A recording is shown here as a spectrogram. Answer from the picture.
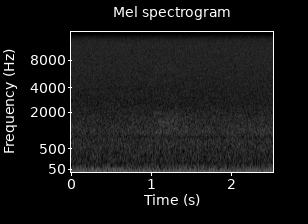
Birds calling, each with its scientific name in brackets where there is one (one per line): Red-bellied Woodpecker (Melanerpes carolinus)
